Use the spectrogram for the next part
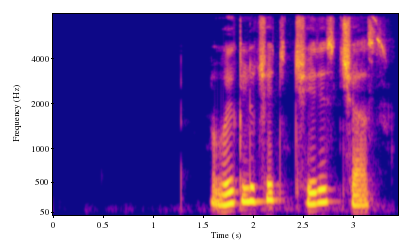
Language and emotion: Russian, neutral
